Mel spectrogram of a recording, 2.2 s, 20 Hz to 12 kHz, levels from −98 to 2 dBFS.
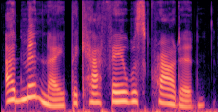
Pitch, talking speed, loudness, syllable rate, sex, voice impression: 225 Hz, 165 wpm, -18 LUFS, 4.5 syllables/s, female, very feminine, slightly young, adult-like, very thin, tensed, slightly powerful, very bright, hard, very clear, very fluent, cute, intellectual, very refreshing, slightly sincere, slightly calm, slightly friendly, slightly reassuring, very unique, slightly elegant, wild, sweet, very lively, strict, slightly intense, sharp, light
